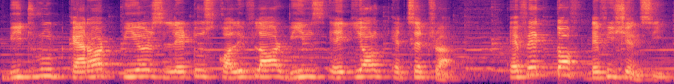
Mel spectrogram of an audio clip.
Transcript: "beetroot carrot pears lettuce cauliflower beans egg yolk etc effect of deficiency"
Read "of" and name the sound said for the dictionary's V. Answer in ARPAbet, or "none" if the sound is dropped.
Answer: P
